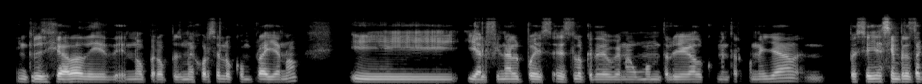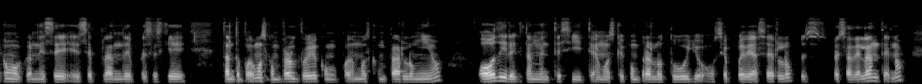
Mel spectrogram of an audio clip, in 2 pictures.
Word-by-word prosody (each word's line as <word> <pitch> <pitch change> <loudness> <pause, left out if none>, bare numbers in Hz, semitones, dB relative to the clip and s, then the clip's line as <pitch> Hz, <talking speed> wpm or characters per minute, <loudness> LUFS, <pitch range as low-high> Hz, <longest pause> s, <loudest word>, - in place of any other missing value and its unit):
encrucijada 125 0 +5
de 120 -1 0
de 115 - -6
no, 120 0 -4
pero, 120 -1 -2
pues, 115 - -7
mejor 120 0 -2
se - - -2
lo 125 -2 -2
compro 120 +1 -1
a - - +8
ella, 120 0 +2
¿no? 155 +7 -6 0.5
Y 120 -2 0
y 125 - +3
al 115 - +4
final, 125 -1 0
pues, 125 -2 +1
es 125 -1 -1
lo 130 - -1
que - - -4
digo 115 0 -1
que 115 - -2
en 115 - -7
algún 115 0 -6
momento 120 -1 -5
lo 120 - -3
he - - +2
llegado 120 0 +3
a - - -17
comentar 115 0 -11
con 120 - -6
ella, 145 +4 0
mm, 65 +1 -17 0.2
pues, - - 0
ella 135 0 +4
siempre 130 0 +6
está 130 - +2
como 130 -3 0
con 125 0 -4
ese 125 +1 0
ese - - -3
plan - - -2
de - - -2
pues, - - -9
es - - -8
que 120 -2 -2 0.3
tanto 125 -1 +2
podemos 155 - +1
comprar 125 +2 +1
lo 135 - -7
tuyo, 135 +2 +1
como 115 -1 -9
podemos - - -5
comprar 120 +1 -1
lo 125 0 -3
mío, 130 +10 -4 0.3
o 130 +4 +10
directamente 120 -7 0
si 115 -2 -6
tenemos 115 +1 -4
que - - -7
comprar 120 -1 0
lo 120 -1 -3
tuyo 125 +1 -3
o 125 - -11
se - - -4
puede 120 0 +1
hacerlo, 115 - -1
pues - - -7
pues - - -4
adelante, 155 +8 +2
¿no?, 180 +4 -5
120 Hz, 240 wpm, -24 LUFS, 120-130 Hz, 0.5 s, o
